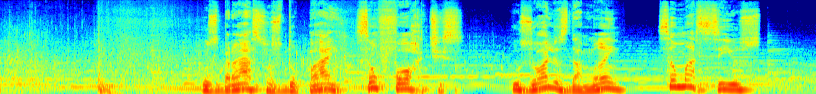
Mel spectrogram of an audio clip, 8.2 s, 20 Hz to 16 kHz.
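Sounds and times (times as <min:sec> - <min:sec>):
bamboo oar stroke splash: 0:00.0 - 0:05.1
water sloshing around a small boat: 0:00.0 - 0:06.0
speech: 0:02.0 - 0:07.7.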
